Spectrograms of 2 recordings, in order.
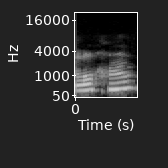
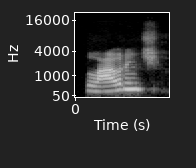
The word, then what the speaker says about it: Laurent: Tem gente que pronuncia Lohan, tem gente que pronuncia Laurent. Tanto faz. Você que sabe. Escolha a sua forma de pronunciar.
